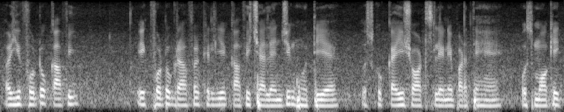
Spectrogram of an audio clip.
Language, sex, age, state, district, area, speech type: Urdu, male, 18-30, Uttar Pradesh, Aligarh, urban, spontaneous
